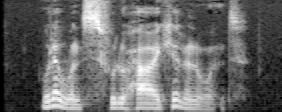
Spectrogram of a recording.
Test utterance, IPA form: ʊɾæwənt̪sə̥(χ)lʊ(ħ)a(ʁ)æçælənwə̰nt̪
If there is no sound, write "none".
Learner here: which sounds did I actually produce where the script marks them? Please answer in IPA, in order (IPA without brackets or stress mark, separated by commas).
f, ħ, ʁ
